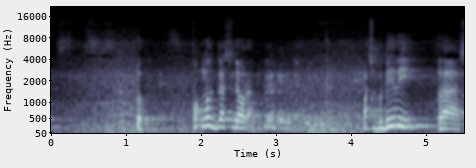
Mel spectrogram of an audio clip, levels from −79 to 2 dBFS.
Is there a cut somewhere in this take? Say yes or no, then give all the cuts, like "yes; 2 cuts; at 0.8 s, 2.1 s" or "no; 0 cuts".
no; 0 cuts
